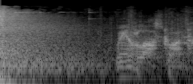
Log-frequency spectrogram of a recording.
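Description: Gunfire bursts in Apex Legends, a rapid crackle of shots at the start fading out, followed by a voice speaking over the quieter tail.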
